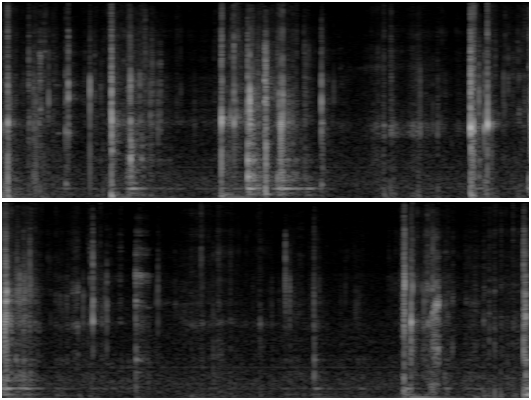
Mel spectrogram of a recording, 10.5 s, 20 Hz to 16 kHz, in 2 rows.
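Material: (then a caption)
Soap. A metal blade cuts slabs and shavings off a solid, dry orange soap bar held in the palm. It makes irregular bursts of crisp, crunchy scraping and cracking, with bright, brittle snaps and a faint tinkling tone near 1.4 kHz, separated by short quiet gaps. The slabs and shavings break away with dry, clipped sounds that fade almost instantly.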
